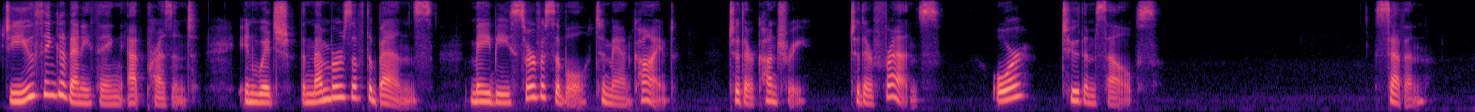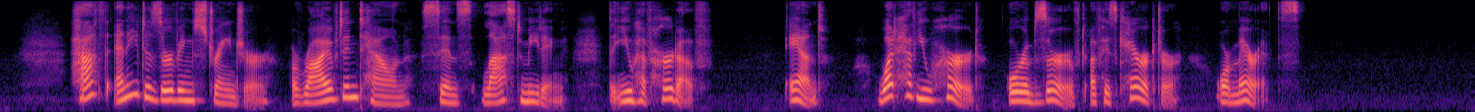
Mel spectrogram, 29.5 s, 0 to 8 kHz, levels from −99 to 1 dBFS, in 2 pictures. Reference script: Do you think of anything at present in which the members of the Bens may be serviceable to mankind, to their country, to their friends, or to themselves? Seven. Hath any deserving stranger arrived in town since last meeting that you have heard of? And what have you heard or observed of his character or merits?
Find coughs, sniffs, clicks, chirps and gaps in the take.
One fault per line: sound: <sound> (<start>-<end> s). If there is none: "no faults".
no faults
